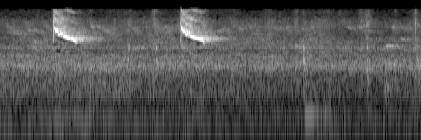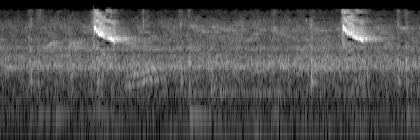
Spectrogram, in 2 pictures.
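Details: Female Oriental white-eye call meant to provoke quiet males into singing: four sharp, very high notes, each sliding quickly downward, spaced irregularly one to three seconds apart, with soft low murmuring in the background.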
